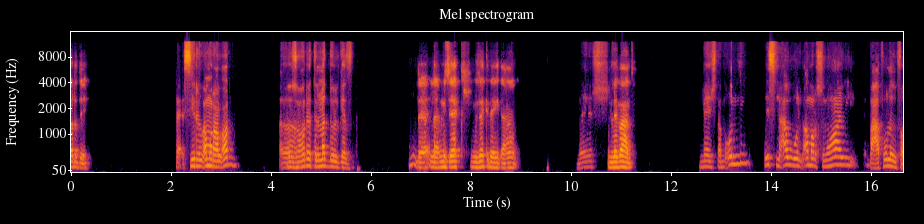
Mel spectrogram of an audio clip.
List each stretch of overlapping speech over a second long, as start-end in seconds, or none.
none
